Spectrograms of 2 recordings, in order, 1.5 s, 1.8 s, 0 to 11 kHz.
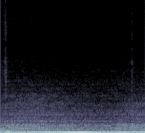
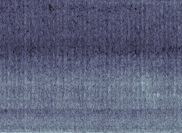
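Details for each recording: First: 2006 Chevy Cobalt with erratic idle and codes P0068, P0106 and random misfire, warm and held above 1,000 rpm: even, steady low hum with crisp response, no stumbles; runs smoothly above idle. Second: 2006 Chevy Cobalt at warm idle, recorded from outside, with codes P0068, P0106 and P0300. It idles with an uneven shaky rumble and stumbles but runs smooth above idle. MAP, O2 sensor and timing chain tensioner were replaced; owner wonders if a cam is a tooth off.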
